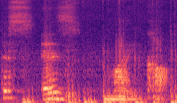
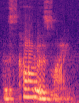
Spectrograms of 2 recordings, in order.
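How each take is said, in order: First: Slow "this is my car", the r of "car" dropped before the stop; sentence-final car; r-less car. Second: "car" with its r linked into "is"; linking r. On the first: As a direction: end on "car" without the r, slowly. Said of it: "There is a difference in the pronunciation". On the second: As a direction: join the r of "car" to "is". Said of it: "How do you pronounce it?". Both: Shown as a demonstration.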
